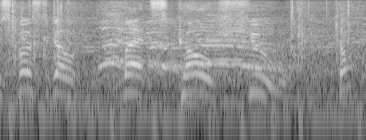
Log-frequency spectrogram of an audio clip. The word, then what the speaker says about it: Shoe: Guys, you're supposed to go, let's go, Shu. Don't stretch it to 2 syllables. It's one syllable.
